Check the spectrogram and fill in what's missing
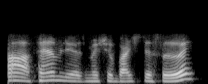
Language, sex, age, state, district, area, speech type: Kashmiri, male, 45-60, Jammu and Kashmir, Budgam, urban, conversation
